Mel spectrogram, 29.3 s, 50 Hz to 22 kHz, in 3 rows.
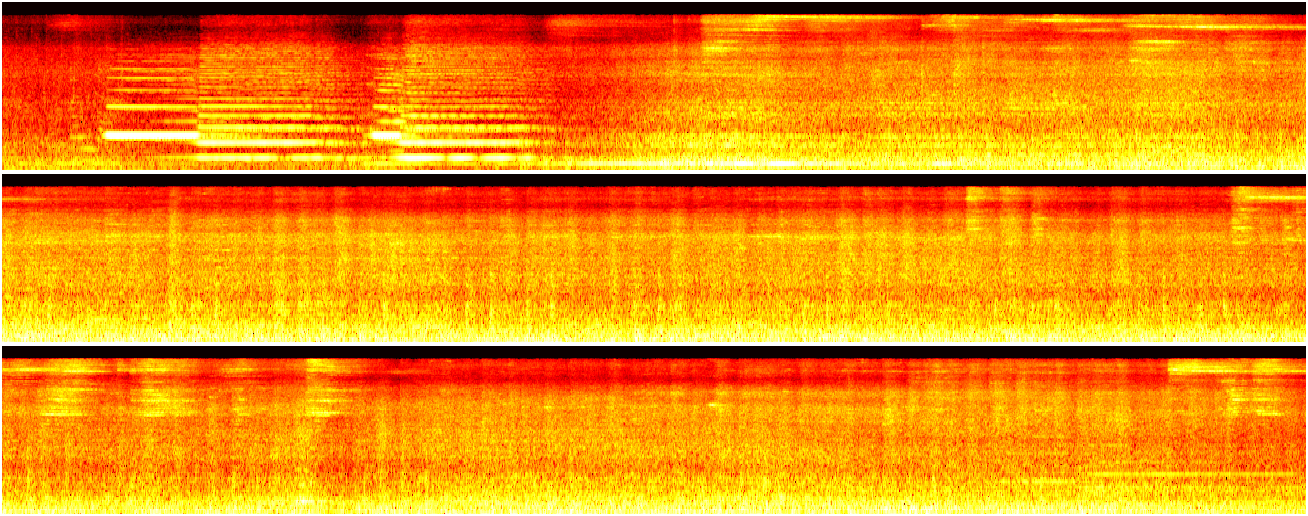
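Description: Indian Railways WAG-7 electric locomotive sounding its horn in two loud blasts of several notes together, about a second and a half each. Then a long freight train of open wagons rolls past, with a steady rumble, wheel clatter and high wheel squeals here and there.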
